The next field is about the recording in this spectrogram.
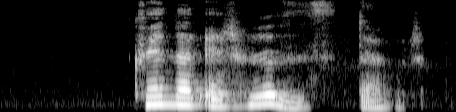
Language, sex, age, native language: Icelandic, female, 50-59, Icelandic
